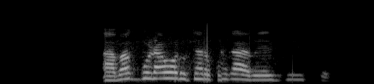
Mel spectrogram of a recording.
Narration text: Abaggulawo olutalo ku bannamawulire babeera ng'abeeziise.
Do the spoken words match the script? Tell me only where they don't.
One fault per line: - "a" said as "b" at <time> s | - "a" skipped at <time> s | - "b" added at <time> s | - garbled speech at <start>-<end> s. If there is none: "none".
- "bannamawulire babeera" skipped at 2.2 s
